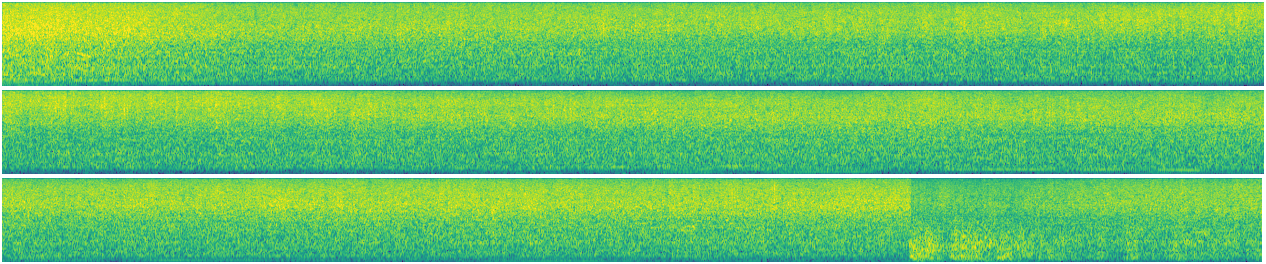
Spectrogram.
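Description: Heavy rain pouring steadily onto a road and paving, with water splashing down off a bus-shelter roof onto the pavement. A brief louder rush near the end.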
